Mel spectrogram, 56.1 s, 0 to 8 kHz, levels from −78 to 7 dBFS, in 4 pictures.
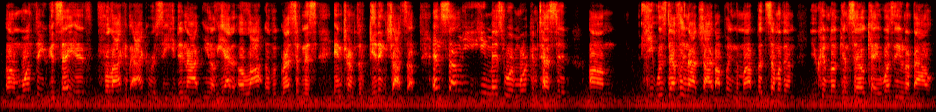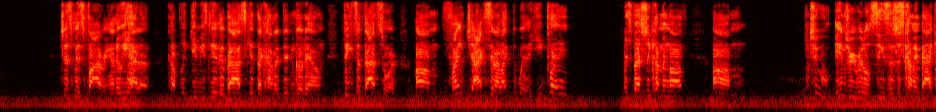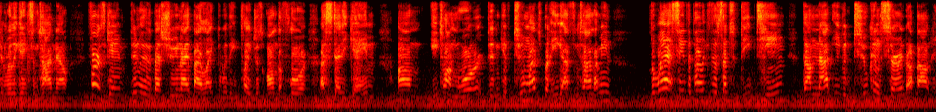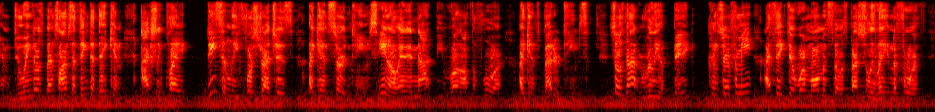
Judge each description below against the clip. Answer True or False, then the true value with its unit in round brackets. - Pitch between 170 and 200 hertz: False (135 Hz)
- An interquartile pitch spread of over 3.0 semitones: False (2.7 semitones)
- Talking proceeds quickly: True (230 wpm)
